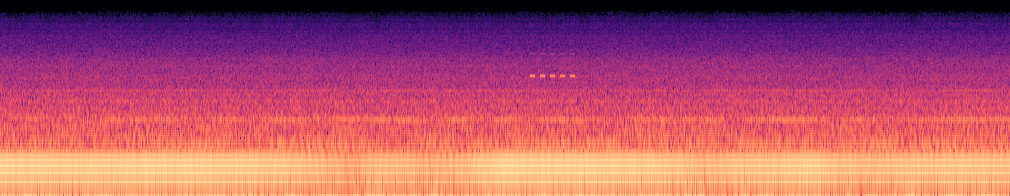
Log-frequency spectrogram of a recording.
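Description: A small propeller plane's engine drones steadily from inside the cockpit.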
